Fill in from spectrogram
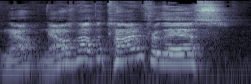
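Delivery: urgent high-pitched interjection, acted out; Doctor Strange.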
